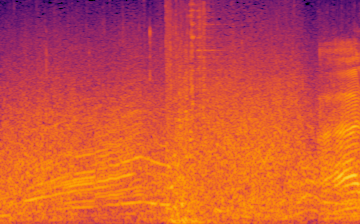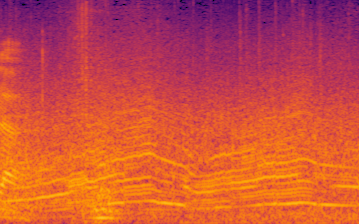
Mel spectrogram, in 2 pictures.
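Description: A sports car engine revs loudly, its pitch rising and dropping with each gear change.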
